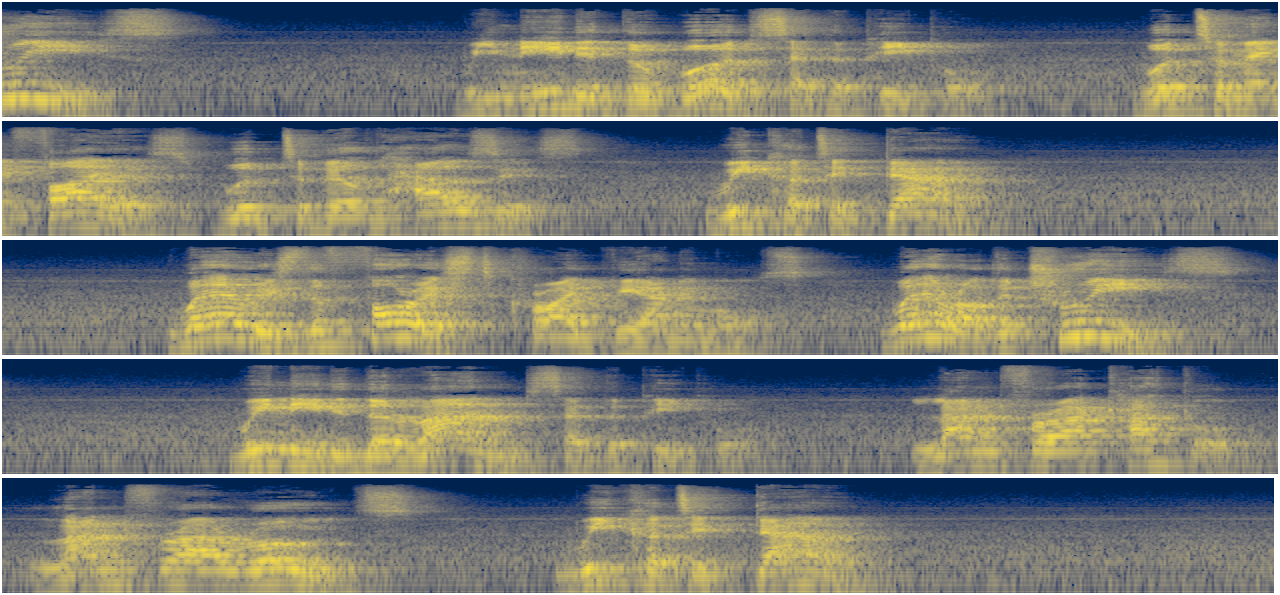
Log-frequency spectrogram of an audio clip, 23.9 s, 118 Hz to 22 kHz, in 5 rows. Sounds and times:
Male speech, man speaking: 0:00.0 - 0:00.8, 0:01.7 - 0:08.6, 0:10.2 - 0:14.3, 0:15.2 - 0:22.6
Narration, monologue: 0:00.0 - 0:23.9.

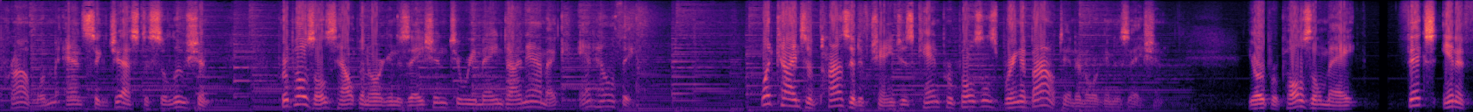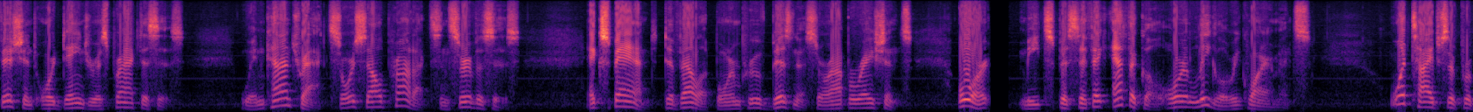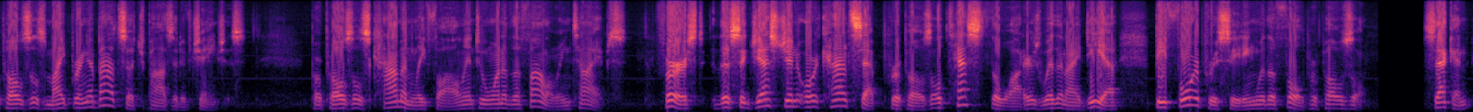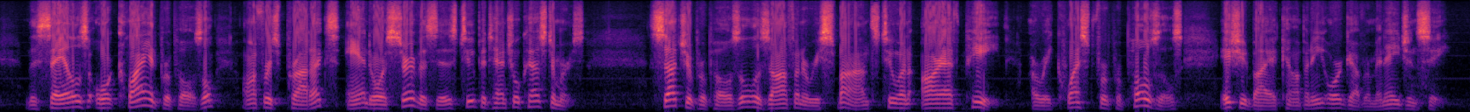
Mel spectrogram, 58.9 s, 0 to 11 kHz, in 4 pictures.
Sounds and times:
Speech: 0:00.0 - 0:02.1, 0:02.8 - 0:06.4, 0:07.6 - 0:11.6, 0:12.5 - 0:16.6, 0:17.2 - 0:20.0, 0:20.6 - 0:27.9, 0:28.6 - 0:32.0, 0:32.6 - 0:50.0, 0:50.7 - 0:58.7.

